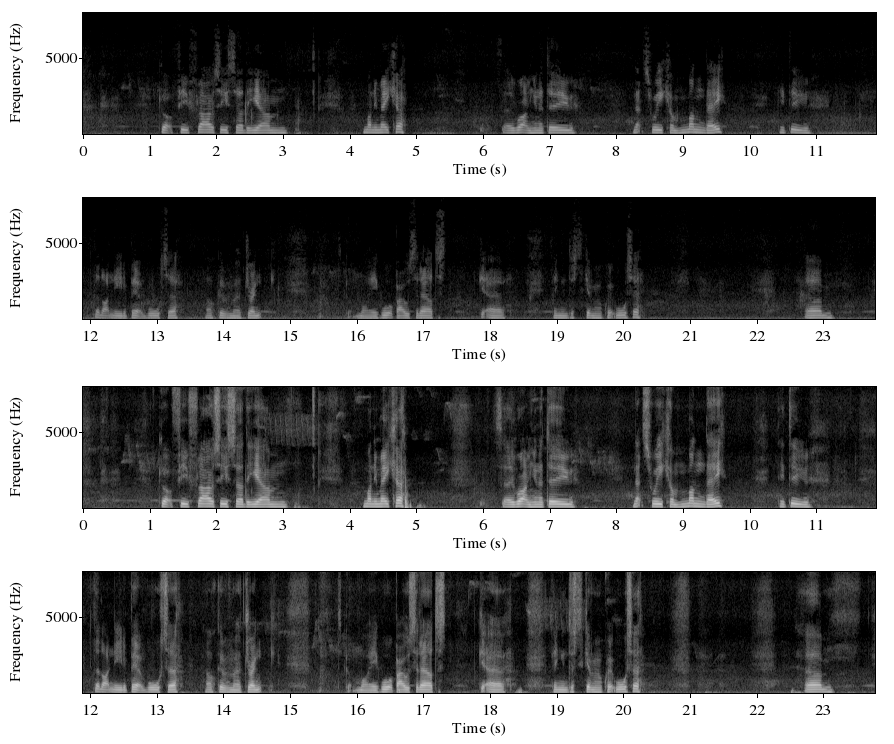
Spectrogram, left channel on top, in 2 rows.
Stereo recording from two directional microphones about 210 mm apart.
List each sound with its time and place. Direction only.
1.1 s speech: 15° right (ahead or behind)
3.4 s a sound: 20° right (ahead or behind)
4.2 s speech: 25° right (ahead or behind)
6.2 s speech: 40° right (ahead or behind); by 11.0 s 25° right (ahead or behind)
12.1 s speech: 25° right (ahead or behind)
22.7 s speech: 25° right (ahead or behind)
